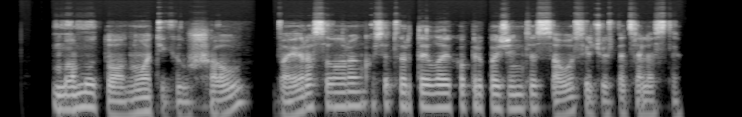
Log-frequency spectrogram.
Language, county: Lithuanian, Tauragė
